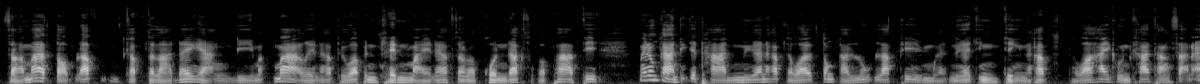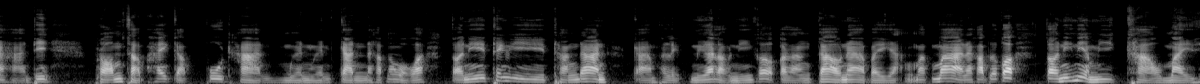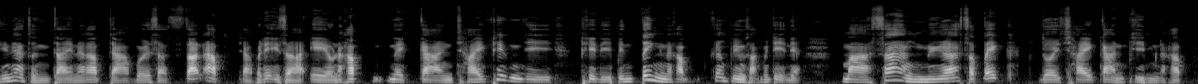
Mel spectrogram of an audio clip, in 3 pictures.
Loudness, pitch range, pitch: -22 LUFS, 100-125 Hz, 110 Hz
